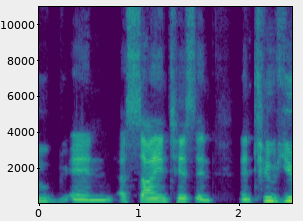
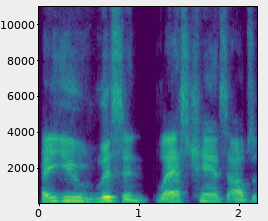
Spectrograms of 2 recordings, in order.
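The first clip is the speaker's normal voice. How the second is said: ordinary talk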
